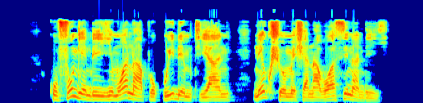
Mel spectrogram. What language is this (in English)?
Taita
